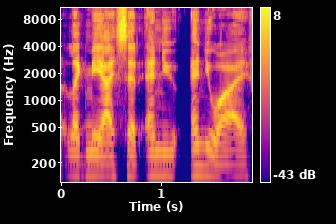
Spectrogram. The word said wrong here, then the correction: ennui: for about 20 years until a friend one day said, "You know, it's pronounced ennui, right?"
